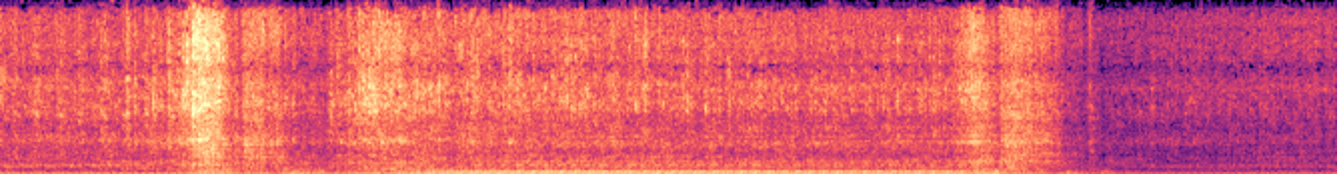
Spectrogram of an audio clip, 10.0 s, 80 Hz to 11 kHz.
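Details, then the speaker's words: 1966 Chevrolet C10 first running, deep steady rumble, revs climb and hold a higher pitch then drop back to idle; runs and revs cleanly, awaiting exhaust work. "She runs. All right, guys, so as you guys can see, the truck finally runs."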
